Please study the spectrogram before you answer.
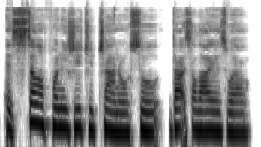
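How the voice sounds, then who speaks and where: A woman's voice: medium pitch, fairly even intonation, moderate pace, no room sound, studio quality. A woman narrating over screenshots in an indignant, condemning tone. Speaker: commentary narrator.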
